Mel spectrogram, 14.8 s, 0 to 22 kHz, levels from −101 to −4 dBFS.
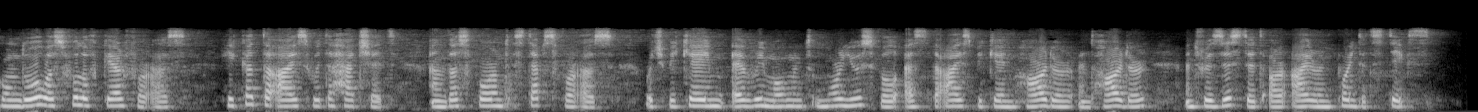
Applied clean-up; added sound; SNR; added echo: none; none; none; none.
